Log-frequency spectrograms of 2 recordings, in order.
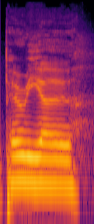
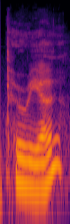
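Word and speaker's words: Perdriau: It was a Purio rubber factory. It's got a D in the name, but the D is silent in the French French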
